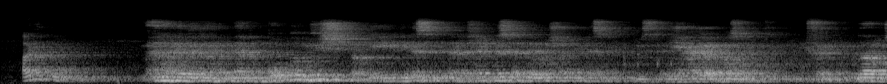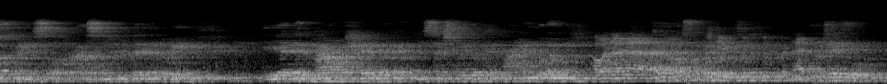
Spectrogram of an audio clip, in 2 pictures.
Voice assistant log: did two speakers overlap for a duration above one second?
Yes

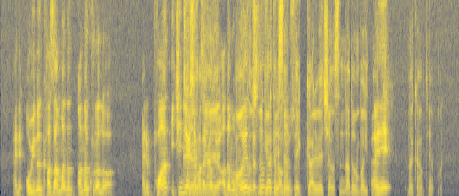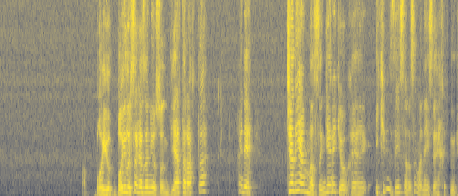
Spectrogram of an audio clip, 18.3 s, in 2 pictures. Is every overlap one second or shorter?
No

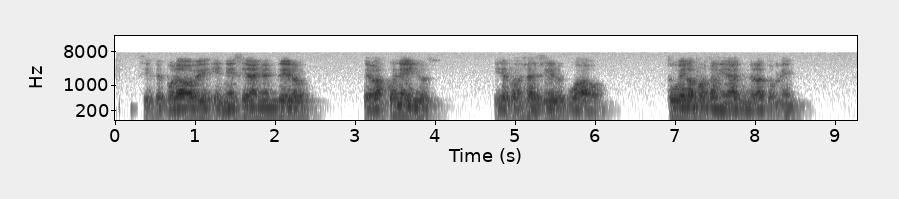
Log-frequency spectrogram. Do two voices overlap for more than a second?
No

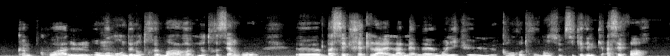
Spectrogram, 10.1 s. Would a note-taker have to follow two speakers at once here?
No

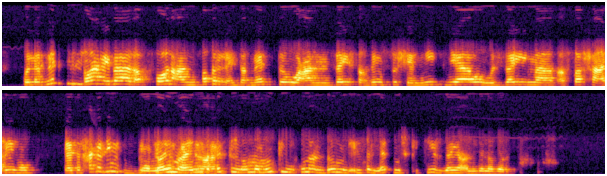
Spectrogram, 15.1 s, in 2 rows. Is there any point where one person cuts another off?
Yes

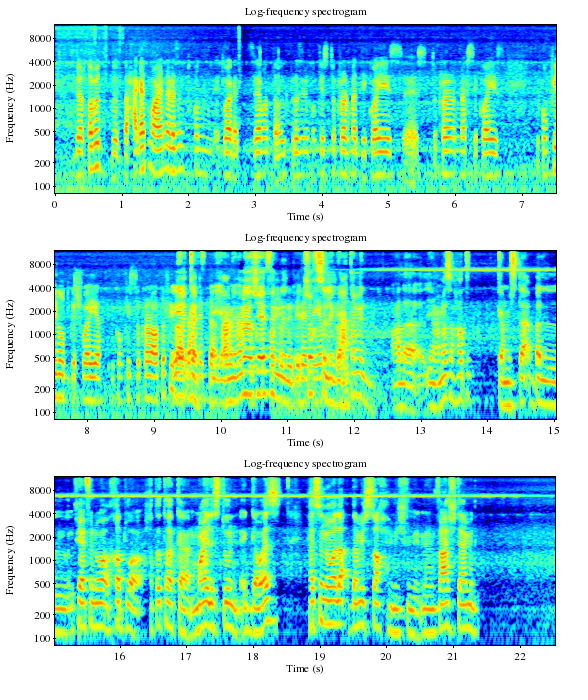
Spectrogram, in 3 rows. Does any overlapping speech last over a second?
Yes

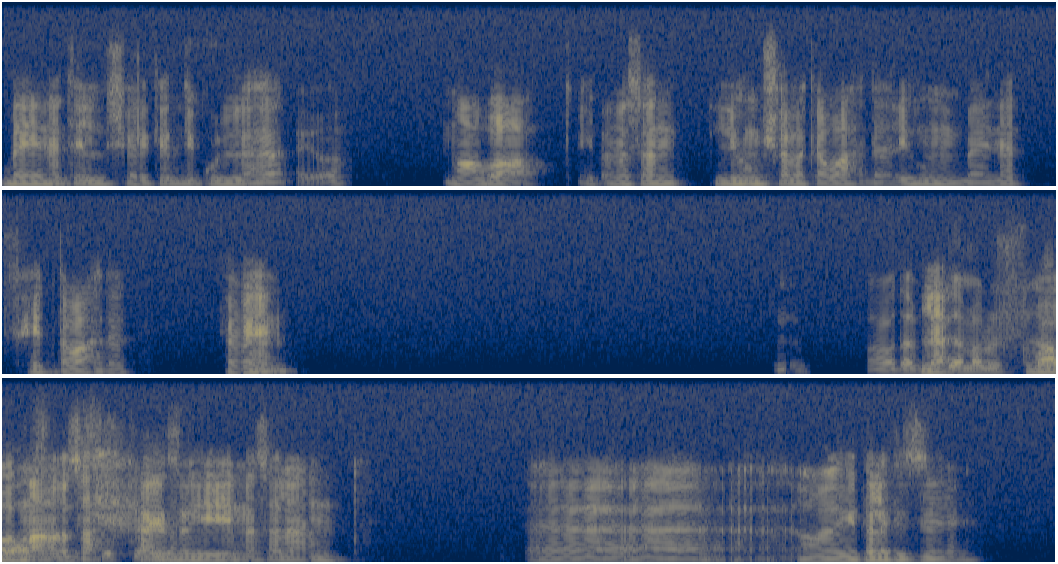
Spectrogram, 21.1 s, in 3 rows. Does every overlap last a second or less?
No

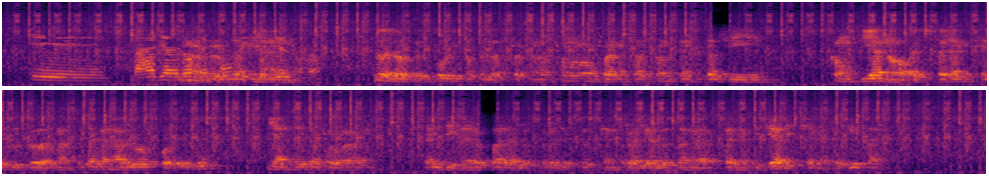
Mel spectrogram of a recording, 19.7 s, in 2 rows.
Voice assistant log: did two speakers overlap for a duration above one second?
Yes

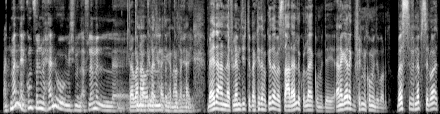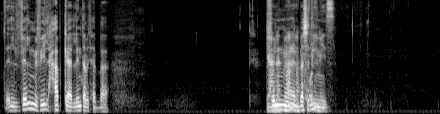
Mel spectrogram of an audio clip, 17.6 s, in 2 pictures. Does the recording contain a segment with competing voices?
Yes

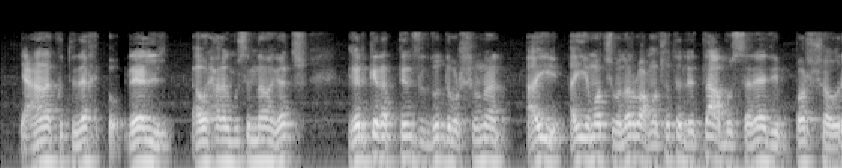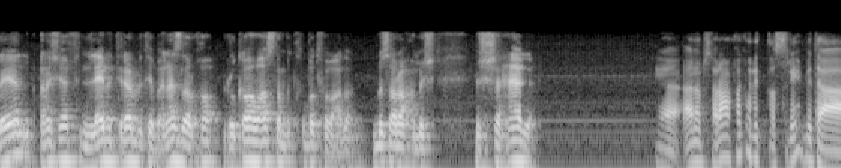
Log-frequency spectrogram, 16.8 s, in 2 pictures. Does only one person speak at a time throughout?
Yes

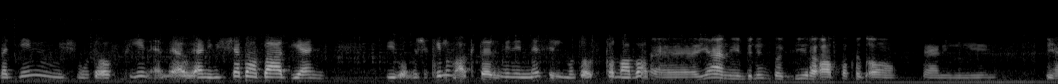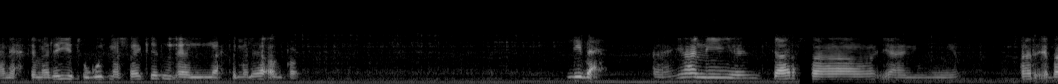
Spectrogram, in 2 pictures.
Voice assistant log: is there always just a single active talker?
Yes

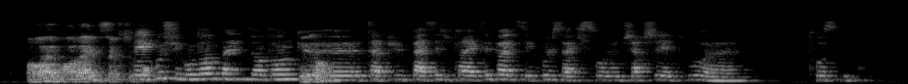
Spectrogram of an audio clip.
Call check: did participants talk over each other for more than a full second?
No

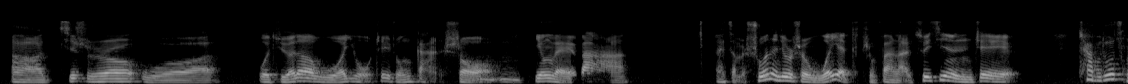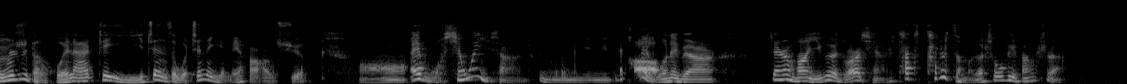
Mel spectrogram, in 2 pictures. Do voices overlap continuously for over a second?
No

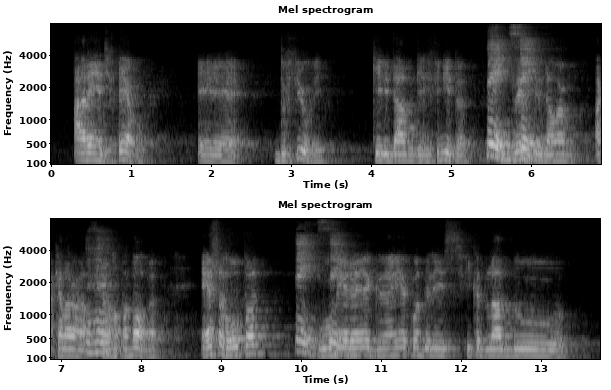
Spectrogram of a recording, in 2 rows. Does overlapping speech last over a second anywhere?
No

